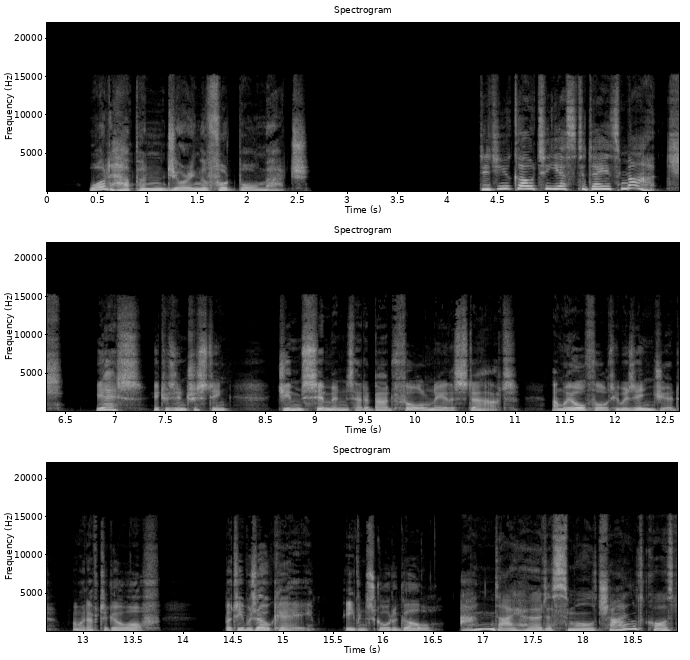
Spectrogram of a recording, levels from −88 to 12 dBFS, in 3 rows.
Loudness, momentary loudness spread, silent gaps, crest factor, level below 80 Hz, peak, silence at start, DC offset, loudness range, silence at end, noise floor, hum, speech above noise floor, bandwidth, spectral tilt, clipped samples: -22 LUFS; 10 LU; none; 18 dB; -52 dBFS; -6 dBFS; 0.45 s; under 0.1%; 4 LU; 0 s; under -90 dBFS; none; over 68 dB; 15.5 kHz; -4.5 dB/octave; under 0.1%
